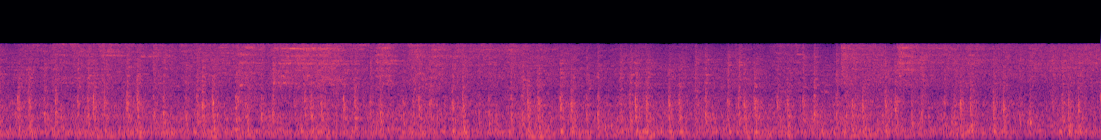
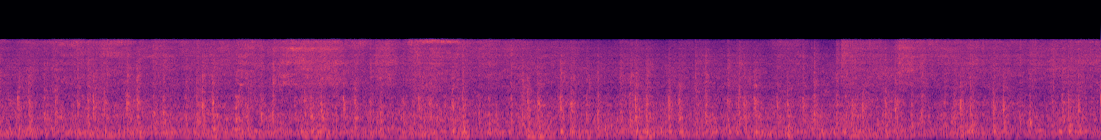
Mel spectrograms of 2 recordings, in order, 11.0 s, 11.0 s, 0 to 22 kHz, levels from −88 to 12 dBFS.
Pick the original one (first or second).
first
